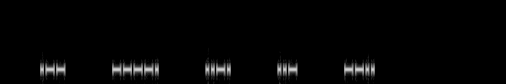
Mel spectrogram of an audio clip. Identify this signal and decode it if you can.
Morse code, heard as a keyed tone, about 42 wpm, spaced as for 15 wpm, 700 Hz. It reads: W9FUZ
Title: USA Call Signs - 5 Characters - 6x Character Spacing - 45wpm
